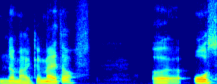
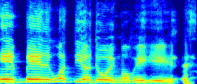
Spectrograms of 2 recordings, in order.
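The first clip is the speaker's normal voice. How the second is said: put-on Jamaican accent, much higher, louder; 9 semitones higher, 6 dB louder than usual. Joking about dubbing football interviews in Patwa, quoting in a put-on Jamaican accent.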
